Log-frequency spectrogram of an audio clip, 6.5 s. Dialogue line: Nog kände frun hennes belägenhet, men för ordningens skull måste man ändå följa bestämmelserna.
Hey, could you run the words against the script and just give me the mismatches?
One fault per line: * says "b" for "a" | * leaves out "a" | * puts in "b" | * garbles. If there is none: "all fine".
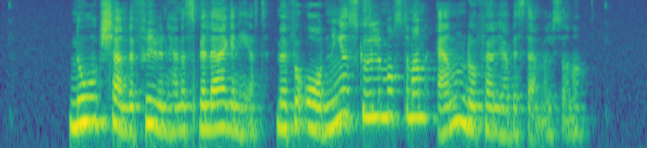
all fine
